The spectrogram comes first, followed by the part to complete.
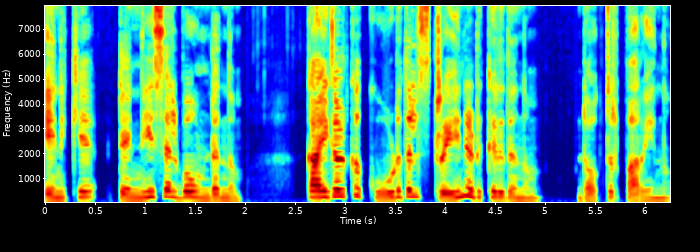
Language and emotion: Malayalam, sad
